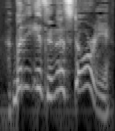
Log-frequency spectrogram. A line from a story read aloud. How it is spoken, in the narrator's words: I cried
